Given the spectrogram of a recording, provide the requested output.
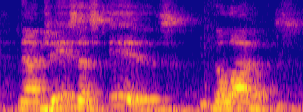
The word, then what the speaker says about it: logos: And if you study the word in Greek, the word is logos, L-O-G-O-S. Logos, it's pronounced.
